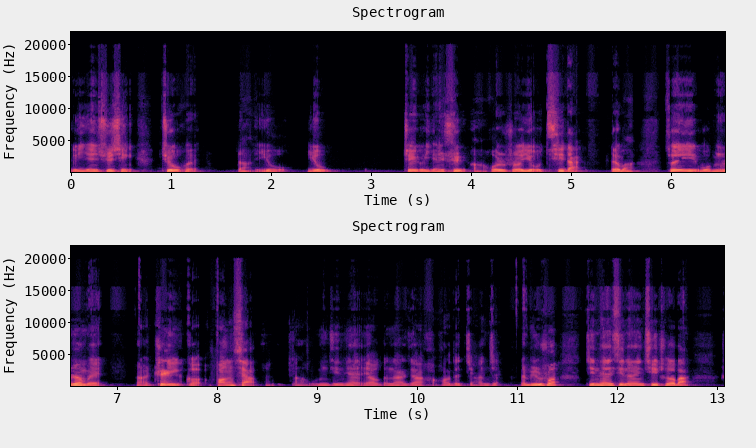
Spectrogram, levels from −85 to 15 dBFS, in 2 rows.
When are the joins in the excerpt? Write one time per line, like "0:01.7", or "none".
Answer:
none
